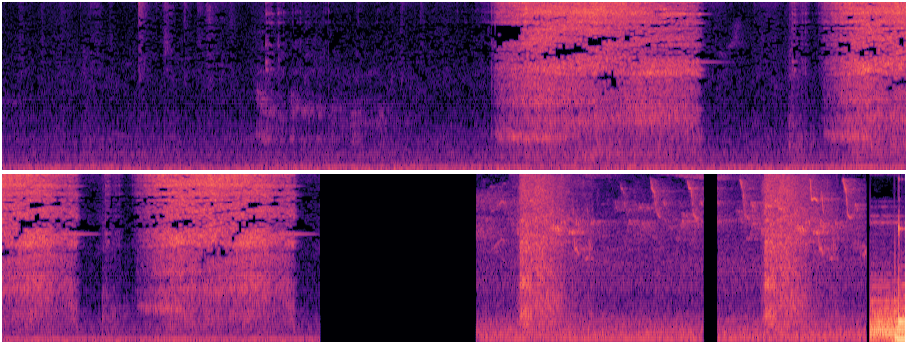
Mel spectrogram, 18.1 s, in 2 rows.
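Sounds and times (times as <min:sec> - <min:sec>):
metal trowel scraping sand: 0:04.7 - 0:07.2, 0:07.8 - 0:12.2, 0:14.2 - 0:14.8.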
